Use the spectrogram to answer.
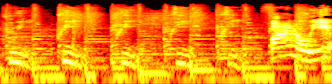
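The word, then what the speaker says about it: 뷔: It is easier to say V, but in Korean we don't have the sound V, so we say Bui, Bui, Bui, Bui, Bui.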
